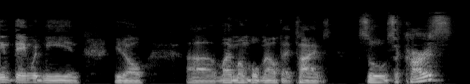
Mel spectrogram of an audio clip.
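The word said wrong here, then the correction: Skartaris: I think is the name of the world that he was in. – Scarterus. – Okay, good. Yeah, I'll go with Rod's pronunciation more over mine.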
